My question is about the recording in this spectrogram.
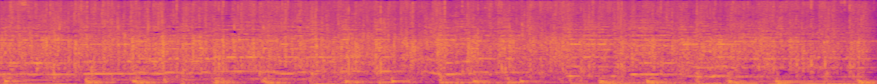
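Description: Studio audience applauding over walk-on music with a steady beat, as a talk-show guest is brought on.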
